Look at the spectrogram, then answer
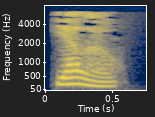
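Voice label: "yellow", US English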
